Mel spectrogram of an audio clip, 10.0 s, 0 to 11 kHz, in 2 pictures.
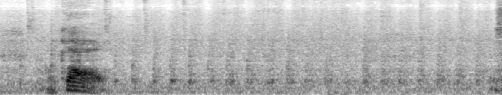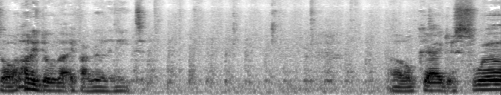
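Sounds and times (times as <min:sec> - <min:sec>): brush scrubbing paint on canvas: 0:00.0 - 0:10.0.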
